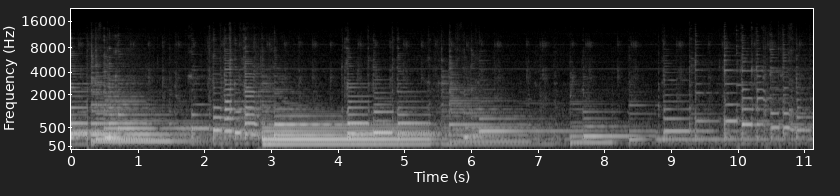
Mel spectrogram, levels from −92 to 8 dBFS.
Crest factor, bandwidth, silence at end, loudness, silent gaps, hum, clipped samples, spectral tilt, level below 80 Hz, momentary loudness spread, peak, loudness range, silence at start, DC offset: 20 dB; 11 kHz; 0 s; -27 LUFS; none; none; under 0.1%; -8 dB/octave; -66 dBFS; 16 LU; -8 dBFS; 10 LU; 0 s; under 0.1%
